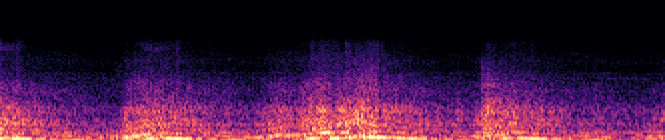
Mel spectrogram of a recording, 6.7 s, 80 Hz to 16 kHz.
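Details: 1995 Eagle Talon TSi, 4G63 DSM, 200 miles after new timing and balance shaft belts: uneven idle swelling and sagging about every two seconds, backfires and dies; owner suspects jumped timing or ECU, compression and coil packs test good.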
